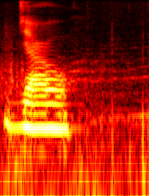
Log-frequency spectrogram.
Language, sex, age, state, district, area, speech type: Hindi, female, 18-30, Bihar, Madhepura, rural, read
